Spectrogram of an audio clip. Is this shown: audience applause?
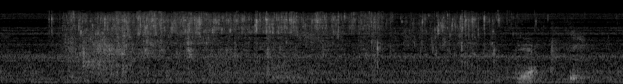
no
